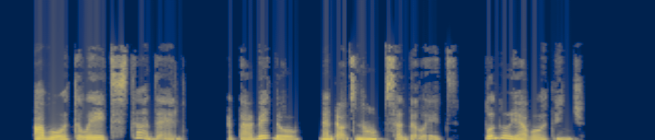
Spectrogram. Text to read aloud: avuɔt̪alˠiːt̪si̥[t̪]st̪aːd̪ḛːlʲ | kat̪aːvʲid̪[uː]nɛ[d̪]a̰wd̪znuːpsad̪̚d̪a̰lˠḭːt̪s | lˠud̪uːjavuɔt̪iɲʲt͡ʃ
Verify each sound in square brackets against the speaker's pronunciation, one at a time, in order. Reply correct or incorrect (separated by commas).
incorrect, correct, correct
